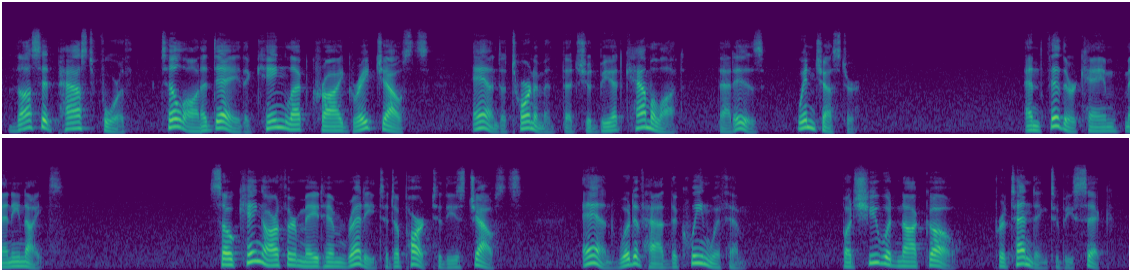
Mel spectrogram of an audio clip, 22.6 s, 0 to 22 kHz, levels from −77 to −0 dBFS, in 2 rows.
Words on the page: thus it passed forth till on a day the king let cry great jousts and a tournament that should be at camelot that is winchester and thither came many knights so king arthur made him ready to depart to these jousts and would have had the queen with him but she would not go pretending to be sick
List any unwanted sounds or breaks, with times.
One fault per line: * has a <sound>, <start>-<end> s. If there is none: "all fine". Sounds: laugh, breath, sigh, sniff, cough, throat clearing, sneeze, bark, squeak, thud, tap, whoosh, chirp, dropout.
all fine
